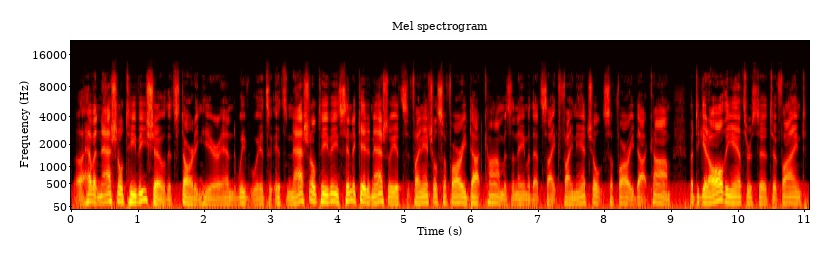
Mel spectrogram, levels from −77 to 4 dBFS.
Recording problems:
electrical hum; faint; throughout; 50 Hz, 25 dB below the speech

